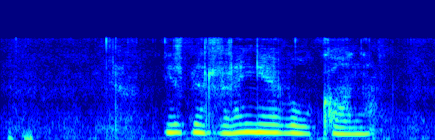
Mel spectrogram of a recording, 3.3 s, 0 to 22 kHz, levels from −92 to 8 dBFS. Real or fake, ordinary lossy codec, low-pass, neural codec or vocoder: fake; none; 7.2 kHz; codec, 16 kHz, 4.8 kbps, FACodec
